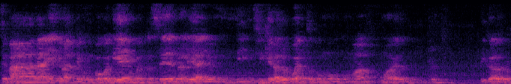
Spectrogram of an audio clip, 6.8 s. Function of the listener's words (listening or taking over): taking over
